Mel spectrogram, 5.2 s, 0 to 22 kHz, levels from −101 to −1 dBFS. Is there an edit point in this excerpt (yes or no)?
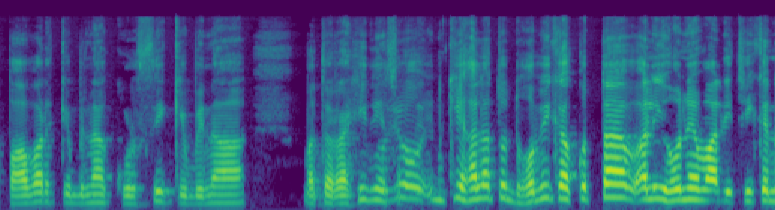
yes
